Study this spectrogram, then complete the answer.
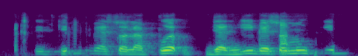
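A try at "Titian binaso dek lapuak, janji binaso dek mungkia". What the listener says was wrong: Jangan biasa. Kalau itulah salah. Dipangkat titian binaso pakai deknya. Titian binaso dek lapuk. Janji binaso dek. Jangan beko janji biasa mungkin itulah mulai betele itu. Itulah menambah.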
